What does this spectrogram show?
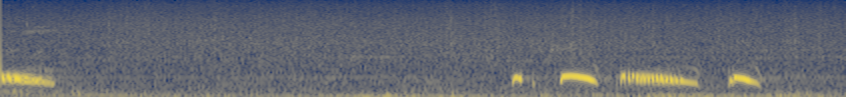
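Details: Spotted dove calling to lure and train other doves: a single soft coo, a pause, then a quick phrase of short curved notes with a longer falling coo in the middle, against a faint steady hum.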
